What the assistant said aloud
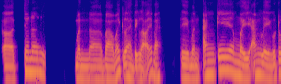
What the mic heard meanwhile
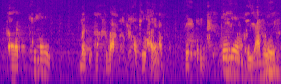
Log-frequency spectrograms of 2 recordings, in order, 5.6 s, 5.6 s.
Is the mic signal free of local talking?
No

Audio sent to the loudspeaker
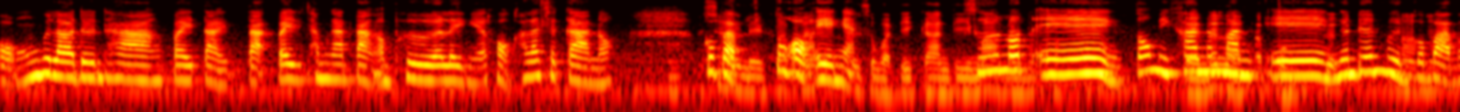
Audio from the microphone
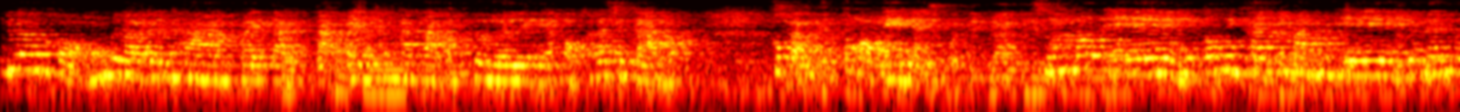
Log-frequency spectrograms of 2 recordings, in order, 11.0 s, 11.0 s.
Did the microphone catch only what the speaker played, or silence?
No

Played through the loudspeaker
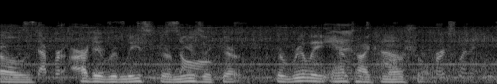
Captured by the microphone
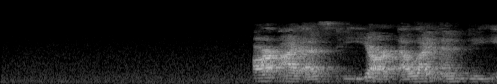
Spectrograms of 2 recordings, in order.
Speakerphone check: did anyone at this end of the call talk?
Yes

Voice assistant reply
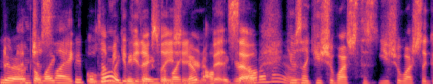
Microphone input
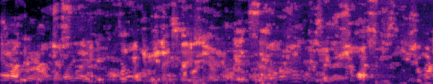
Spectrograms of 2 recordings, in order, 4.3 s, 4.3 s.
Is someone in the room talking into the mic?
No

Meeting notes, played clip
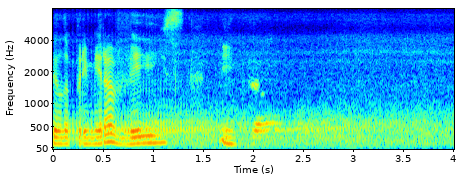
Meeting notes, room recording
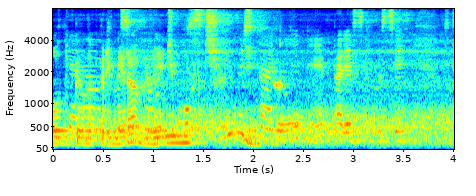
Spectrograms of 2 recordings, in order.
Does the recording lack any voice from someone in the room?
No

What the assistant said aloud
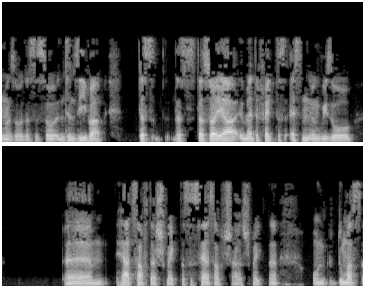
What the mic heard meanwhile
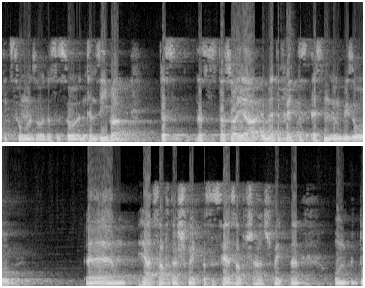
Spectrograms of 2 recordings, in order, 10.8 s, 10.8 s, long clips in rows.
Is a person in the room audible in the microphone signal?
Yes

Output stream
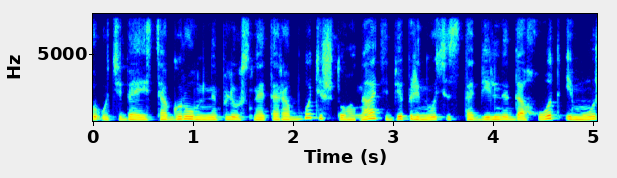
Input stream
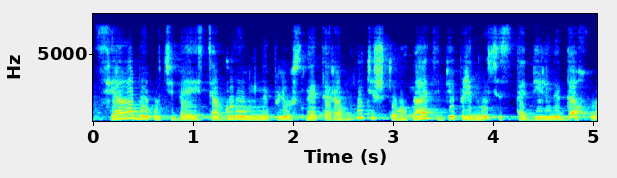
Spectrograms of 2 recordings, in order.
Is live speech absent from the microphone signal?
Yes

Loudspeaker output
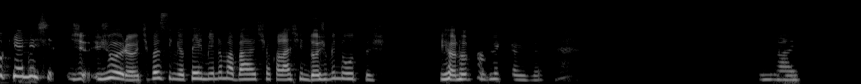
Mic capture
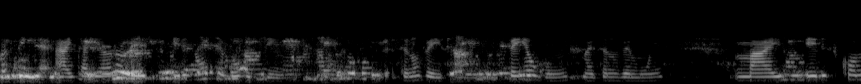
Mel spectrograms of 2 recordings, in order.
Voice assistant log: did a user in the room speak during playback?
Yes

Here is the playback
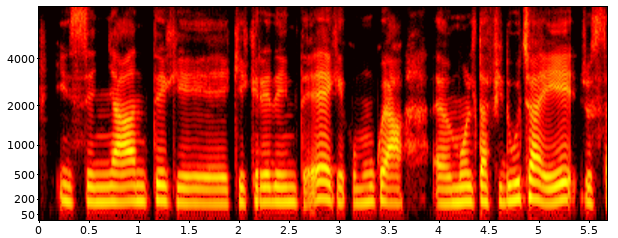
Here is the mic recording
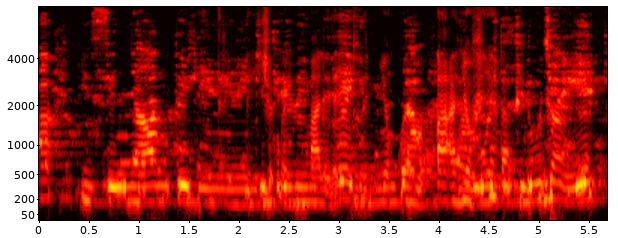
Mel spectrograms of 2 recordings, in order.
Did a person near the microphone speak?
Yes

